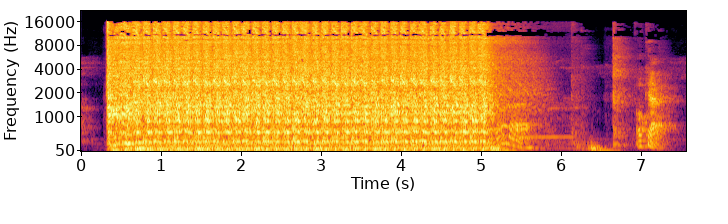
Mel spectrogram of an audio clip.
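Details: BMW E30 M3 with S54 swap, first start attempt after wiring troubleshooting: starter cranks steadily near three turns a second for about five seconds, never fires; injectors not firing, blown fuse.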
